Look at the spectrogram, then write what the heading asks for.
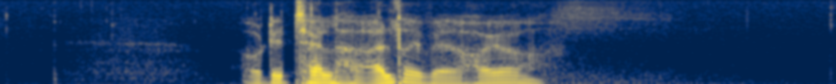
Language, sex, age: Danish, male, 37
